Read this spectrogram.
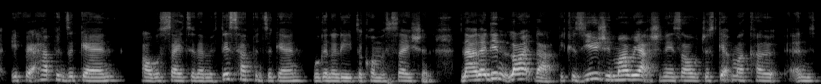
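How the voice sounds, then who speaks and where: A middle-aged woman, a parent and teen coach, telling her story in an interview with an earnest, reflective manner and frequent "um" and "yeah". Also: on the low side.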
